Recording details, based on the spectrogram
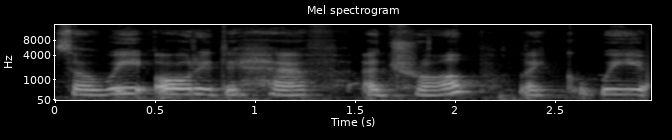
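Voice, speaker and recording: A woman with a non-native accent speaks in a dark, mellow tone at a fairly high pitch, on a very clean recording with a silent background. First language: not English. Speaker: trading streamer. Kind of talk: live stream market analysis. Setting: live stream with screen share. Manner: hesitant, many fillers.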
